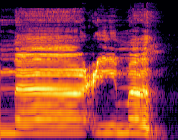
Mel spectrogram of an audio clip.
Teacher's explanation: گول تا کو ہم وقف میں ہا ساکن سے بدلتے جا رہے ہیں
